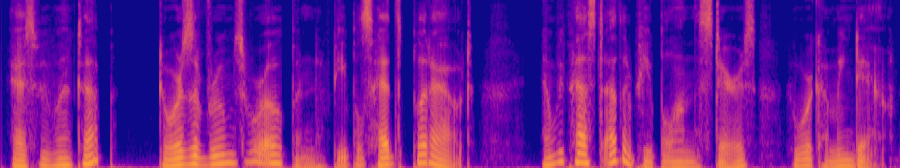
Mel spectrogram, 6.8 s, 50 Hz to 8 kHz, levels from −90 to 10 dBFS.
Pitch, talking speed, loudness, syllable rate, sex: 115 Hz, 230 wpm, -21 LUFS, 6.5 syllables/s, male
